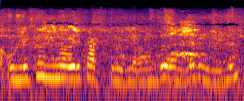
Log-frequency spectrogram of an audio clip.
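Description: Voices of people nearby, talking indistinctly with wavering pitch, quieter than close speech.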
